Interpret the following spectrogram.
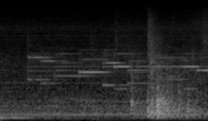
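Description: A mobile phone ringtone: a melody of short, high electronic tones stepping up and down in pitch.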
